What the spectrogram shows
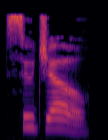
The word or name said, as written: suzhou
